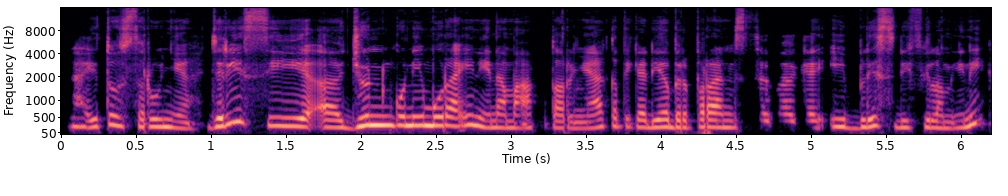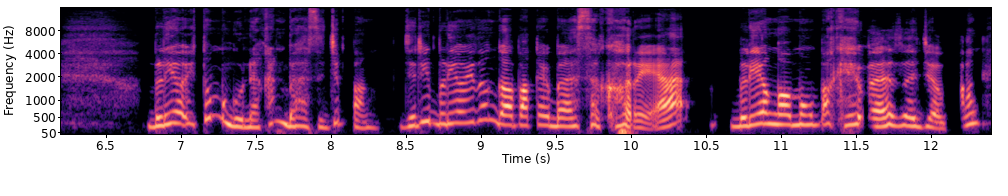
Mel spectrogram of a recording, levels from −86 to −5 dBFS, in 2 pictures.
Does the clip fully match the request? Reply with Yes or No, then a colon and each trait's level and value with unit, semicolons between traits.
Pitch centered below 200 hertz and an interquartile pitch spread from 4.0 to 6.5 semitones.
No: high, 235 Hz; average, 4.9 semitones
